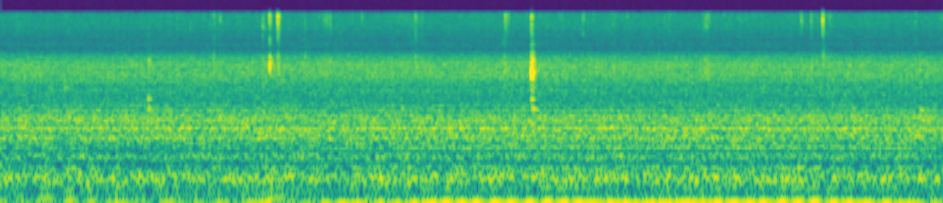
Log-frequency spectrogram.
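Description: Citroën AX GTI rally car's engine idling steadily, heard from inside the cabin, with a few faint light ticks.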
